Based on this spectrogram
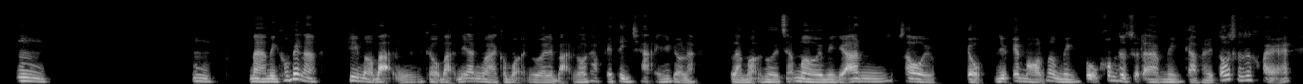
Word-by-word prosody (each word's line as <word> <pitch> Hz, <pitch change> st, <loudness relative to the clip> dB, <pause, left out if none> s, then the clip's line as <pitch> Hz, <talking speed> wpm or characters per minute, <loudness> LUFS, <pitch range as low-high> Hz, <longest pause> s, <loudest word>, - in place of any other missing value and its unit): Ừm. 150 Hz, -6 st, +2 dB, 1.4 s
Ừm, 145 Hz, -3 st, -1 dB, 0.4 s
mà 140 Hz, -2 st, +4 dB
mình 135 Hz, -1 st, +4 dB
không 195 Hz, -, -2 dB
biết 250 Hz, -, +8 dB
là 140 Hz, -, 0 dB, 0.3 s
khi 180 Hz, -, +3 dB
mà 145 Hz, -3 st, +1 dB
bạn, -, -, +6 dB, 0.3 s
kiểu, 115 Hz, -, -1 dB
bạn -, -, -1 dB
đi -, -, 0 dB
ăn 140 Hz, -1 st, 0 dB
ngoài 125 Hz, -5 st, 0 dB
cùng 110 Hz, 0 st, -5 dB
mọi -, -, -4 dB
người, 105 Hz, -2 st, -2 dB
thì 105 Hz, -, -1 dB
bạn 95 Hz, -, -2 dB
có 110 Hz, +1 st, 0 dB
gặp 145 Hz, +1 st, -8 dB
cái 115 Hz, -, -3 dB
tình 140 Hz, -2 st, +2 dB
trạng, 130 Hz, +5 st, -6 dB
như 130 Hz, -, -1 dB
kiểu 115 Hz, -, -1 dB
là 100 Hz, +3 st, -3 dB, 0.3 s
là, 105 Hz, -, +1 dB
mọi 110 Hz, +2 st, -1 dB
người 115 Hz, -3 st, +1 dB
sẽ -, -, -5 dB
mời 125 Hz, -7 st, +4 dB
mình 110 Hz, 0 st, +1 dB
đi -, -, +1 dB
ăn, 135 Hz, -1 st, +3 dB
xong 135 Hz, -5 st, +2 dB
rồi, 110 Hz, -3 st, +2 dB, 0.3 s
kiểu, -, -, +3 dB
những 140 Hz, +2 st, +1 dB
cái 160 Hz, -, +2 dB
món 115 Hz, -5 st, +1 dB
mà 170 Hz, -, +1 dB
mình 120 Hz, -4 st, +1 dB
cũng -, -, +4 dB
không 190 Hz, -4 st, -2 dB
thực 150 Hz, -, +5 dB
sự -, -, -2 dB
là 115 Hz, -1 st, +1 dB
mình 115 Hz, -1 st, -2 dB
cảm -, -, -2 dB
thấy 100 Hz, 0 st, -2 dB
tốt 205 Hz, -, +4 dB
cho 190 Hz, -, -3 dB
sức 205 Hz, 0 st, -1 dB
khỏe -, -, -1 dB
ấy -, -, -3 dB
130 Hz, 260 wpm, -24 LUFS, 115-145 Hz, 1.4 s, biết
